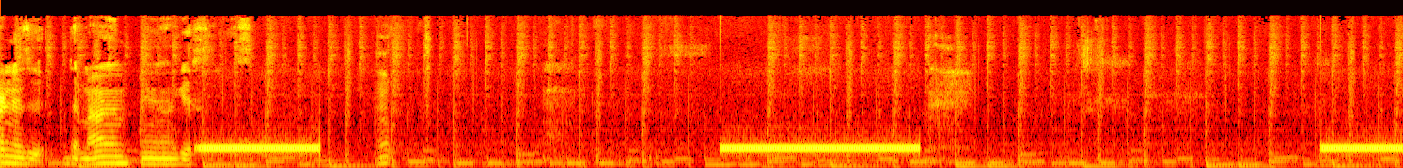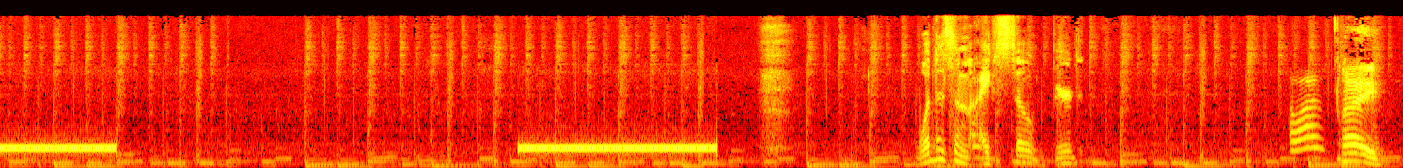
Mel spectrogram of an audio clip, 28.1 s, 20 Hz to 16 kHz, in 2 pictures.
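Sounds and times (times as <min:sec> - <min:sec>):
speech: 0:00.0 - 0:02.8, 0:03.8 - 0:04.1, 0:23.3 - 0:25.0, 0:26.9 - 0:28.0
phone line ringing tone on a call: 0:02.0 - 0:03.2, 0:07.2 - 0:09.2, 0:13.2 - 0:15.2, 0:19.2 - 0:21.2.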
